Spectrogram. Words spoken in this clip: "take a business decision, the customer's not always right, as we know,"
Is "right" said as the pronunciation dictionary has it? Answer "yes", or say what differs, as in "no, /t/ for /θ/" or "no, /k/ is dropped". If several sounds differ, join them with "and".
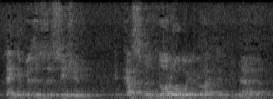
no, /l/ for /ɹ/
